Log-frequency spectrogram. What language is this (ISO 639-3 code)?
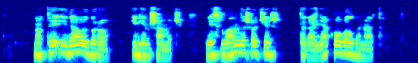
chm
